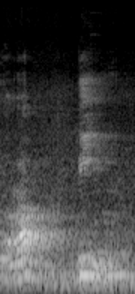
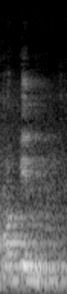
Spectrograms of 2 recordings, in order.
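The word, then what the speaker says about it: ربِّ: الحرف المشدد له مدة زمنية أكثر من الحرف الغير مشدد. Huruf yang bertasydid itu punya durasi yang lebih daripada huruf yang sama tapi tidak bertasydid. مثل قوله رب العالمين. لا أقول رب العالمين، لا بسرعة، no. Ya, contohnya yaitu Rabbi, enggak dibaca Robin.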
